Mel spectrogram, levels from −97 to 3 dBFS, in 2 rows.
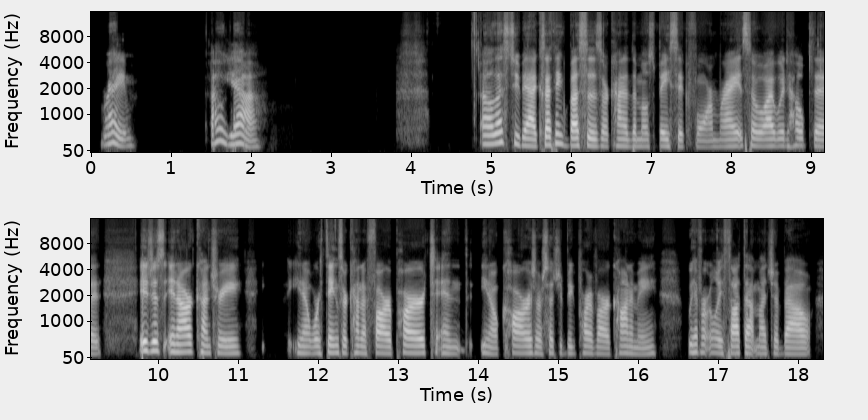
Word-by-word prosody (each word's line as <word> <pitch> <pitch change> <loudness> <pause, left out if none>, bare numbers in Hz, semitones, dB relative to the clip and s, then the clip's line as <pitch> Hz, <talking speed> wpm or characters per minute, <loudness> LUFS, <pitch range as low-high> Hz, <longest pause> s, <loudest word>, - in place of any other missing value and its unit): Right. 205 -6 -2 1.0
Oh 310 - -3
yeah. 225 - 0 2.8
Oh, 230 0 +4
that's 265 +2 +3
too 235 - -2
bad 180 -3 +5
'cause - - -5
I 210 - +7
think 240 -6 -1
buses 190 -1 +4
are 175 - -2
kind 180 -2 -1
of 175 - -6
the 175 - -3
most 170 0 -8
basic 170 -3 -2
form, 160 +1 -9
right? 175 +1 +1
So 180 -2 -2
I 180 0 +3
would 180 0 -6
hope 190 -2 -6
that 170 -3 -1 0.5
it's 240 - +7
just 235 -2 +4
in 210 0 +1
our 210 +1 +8
country, 180 -3 -1 0.6
you 190 - -11
know, 175 0 -1
where 180 - -2
things 185 +2 +1
are 180 - 0
kind 180 +1 -3
of 170 - -3
far 175 -1 +4
apart 185 0 +3
and, 175 +5 -7
th - - -23
you 190 - -8
know, 155 -2 -3
cars 180 -1 0
are 175 - -4
such 180 +2 -5
a - - -16
big 170 0 -8
part 180 -1 -2
of 170 - -13
our 160 -1 +1
economy. 170 0 -4 0.4
We 200 - -3
haven't 200 0 -4
really 185 -2 -5
thought 175 0 +1
that 170 -1 0
much 170 +2 -6
about 155 -1 0
180 Hz, 190 wpm, -23 LUFS, 170-190 Hz, 2.8 s, our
